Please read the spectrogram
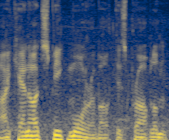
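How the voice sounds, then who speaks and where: Using a put-on character voice with a very deep, low pitch, a man speaks at a moderate pace against clear background noise. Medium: video game. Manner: flat monotone, prefaces lines with emotion labels.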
